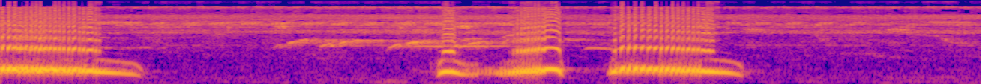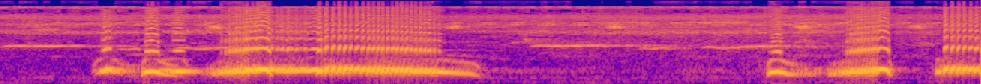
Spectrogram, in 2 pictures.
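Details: Spotted dove cooing, used to train caged birds: paired short notes followed by a longer drawn coo, repeated about every two seconds. Brief high whistles and a steady thin background tone are also audible.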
